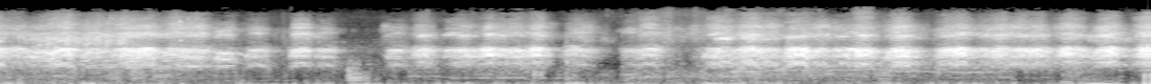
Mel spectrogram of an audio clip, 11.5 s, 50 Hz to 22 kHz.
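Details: Kerala crows on 9 December 2012 producing a loud, rough chorus: many overlapping caws repeated rapidly and unevenly, about two per second, with no other clear sound.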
